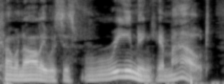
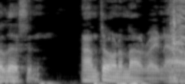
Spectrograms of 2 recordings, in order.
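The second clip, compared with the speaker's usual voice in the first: low, quiet aside to bandmates; imitating a hushed, resolved heads-up; retold confiding; 5 semitones lower, 9 dB quieter, faster than usual. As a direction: drop it low and soft, laying down a decision.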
